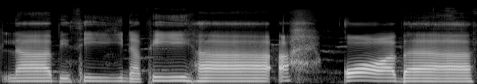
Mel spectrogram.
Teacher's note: हा को आपने हल्क से पढ़ना है, क़ाफ को पुर करके पढ़ना है।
